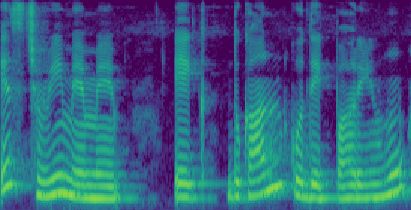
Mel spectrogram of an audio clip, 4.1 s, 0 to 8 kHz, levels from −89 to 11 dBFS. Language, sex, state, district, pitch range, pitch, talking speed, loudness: Hindi, female, Arunachal Pradesh, Lower Dibang Valley, 180-235 Hz, 195 Hz, 160 wpm, -13 LUFS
